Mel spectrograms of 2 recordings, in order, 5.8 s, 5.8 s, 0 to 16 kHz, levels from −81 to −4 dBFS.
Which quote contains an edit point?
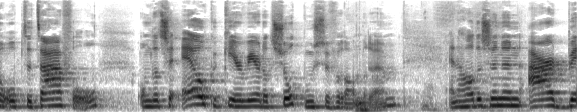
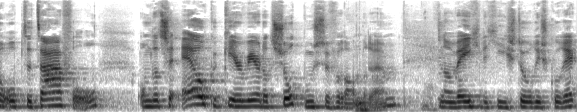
second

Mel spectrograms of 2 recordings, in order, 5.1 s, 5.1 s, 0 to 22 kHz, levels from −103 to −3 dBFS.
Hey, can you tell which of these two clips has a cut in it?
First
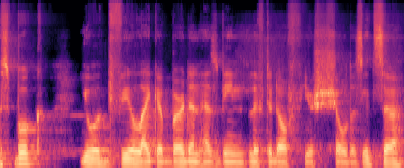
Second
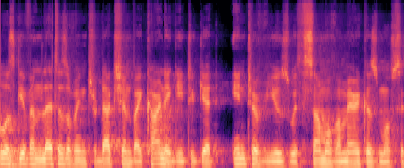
first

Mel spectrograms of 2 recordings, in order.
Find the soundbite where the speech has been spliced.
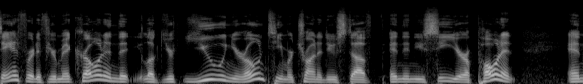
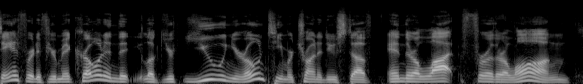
second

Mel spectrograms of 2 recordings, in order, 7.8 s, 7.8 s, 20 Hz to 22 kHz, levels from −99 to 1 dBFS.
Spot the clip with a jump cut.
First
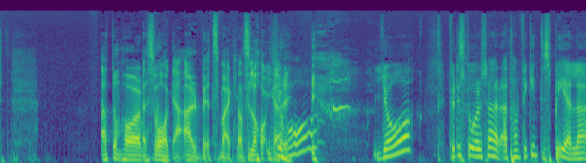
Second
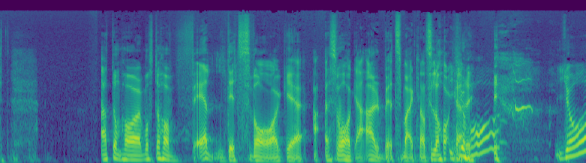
first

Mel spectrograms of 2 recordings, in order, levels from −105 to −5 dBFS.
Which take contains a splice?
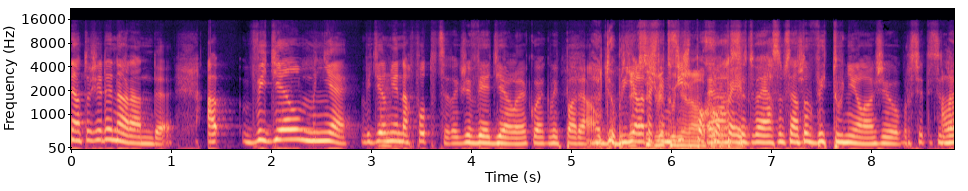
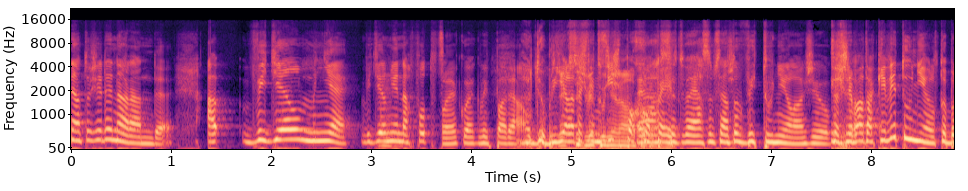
second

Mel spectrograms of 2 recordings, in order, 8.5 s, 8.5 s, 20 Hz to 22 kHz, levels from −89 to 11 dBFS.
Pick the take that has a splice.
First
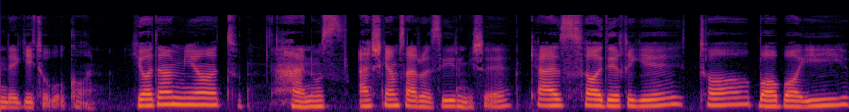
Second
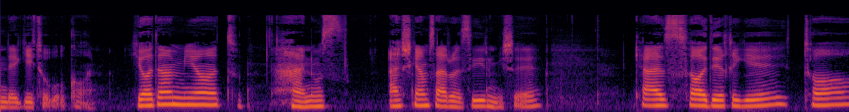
first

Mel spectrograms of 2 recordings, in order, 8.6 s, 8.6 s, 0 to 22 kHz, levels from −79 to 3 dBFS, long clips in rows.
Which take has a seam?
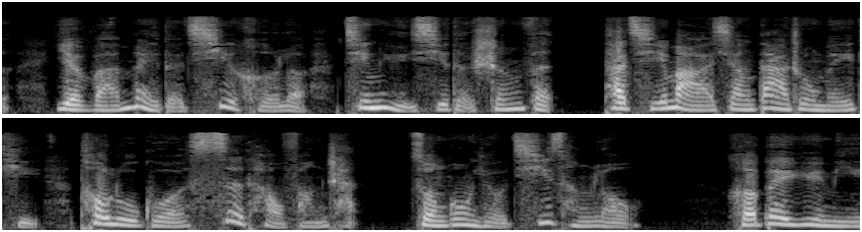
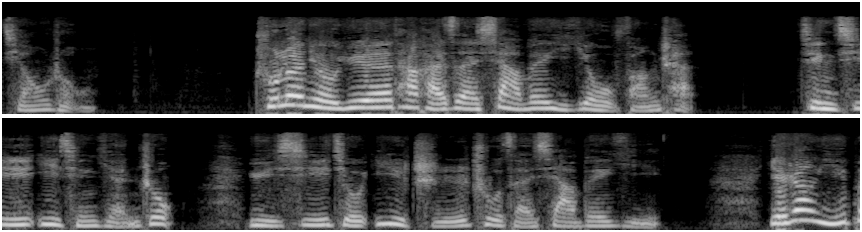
first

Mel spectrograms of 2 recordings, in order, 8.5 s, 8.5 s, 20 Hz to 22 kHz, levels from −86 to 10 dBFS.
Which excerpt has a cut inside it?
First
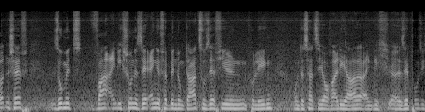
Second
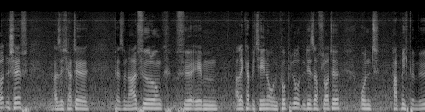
second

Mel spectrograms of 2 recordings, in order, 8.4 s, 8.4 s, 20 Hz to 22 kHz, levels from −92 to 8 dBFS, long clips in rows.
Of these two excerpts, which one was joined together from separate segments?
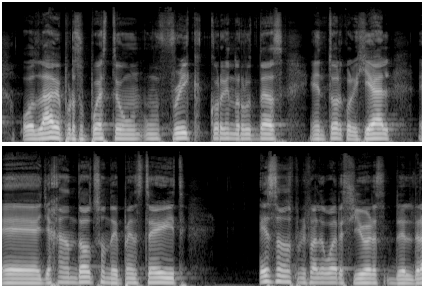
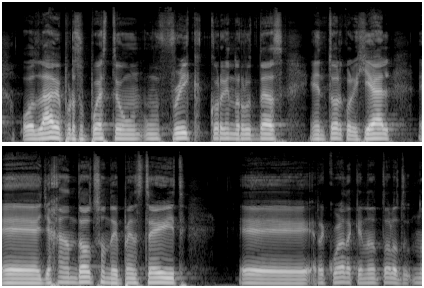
second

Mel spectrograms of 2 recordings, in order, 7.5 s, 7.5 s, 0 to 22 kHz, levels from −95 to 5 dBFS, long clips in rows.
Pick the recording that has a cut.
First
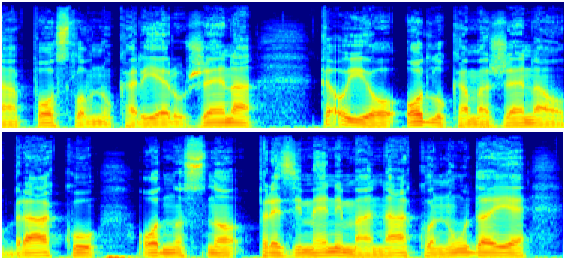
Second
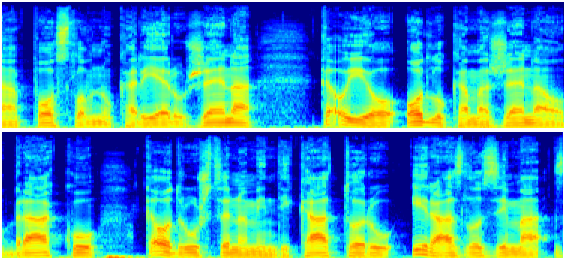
second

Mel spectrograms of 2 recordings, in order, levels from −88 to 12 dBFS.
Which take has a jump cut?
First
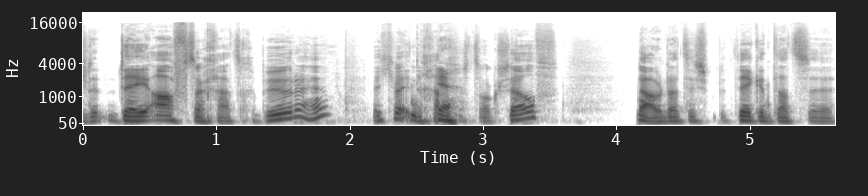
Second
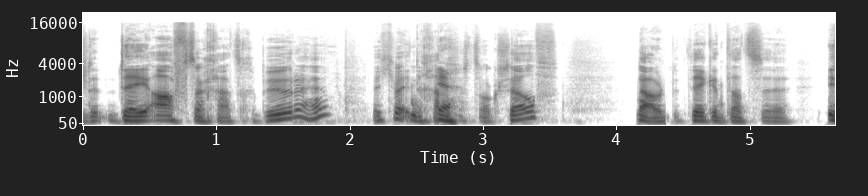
second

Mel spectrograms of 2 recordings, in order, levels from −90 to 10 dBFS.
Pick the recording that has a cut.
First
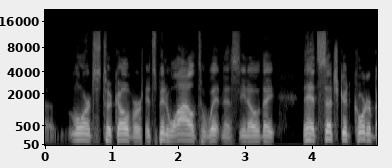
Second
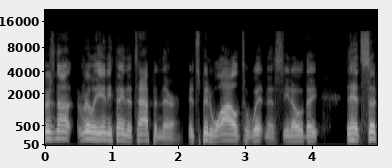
first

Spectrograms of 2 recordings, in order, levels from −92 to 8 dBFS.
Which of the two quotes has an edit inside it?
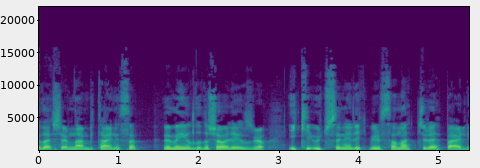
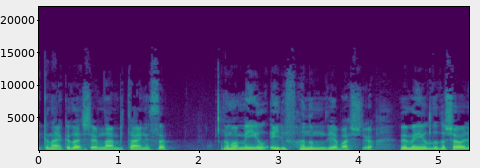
first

